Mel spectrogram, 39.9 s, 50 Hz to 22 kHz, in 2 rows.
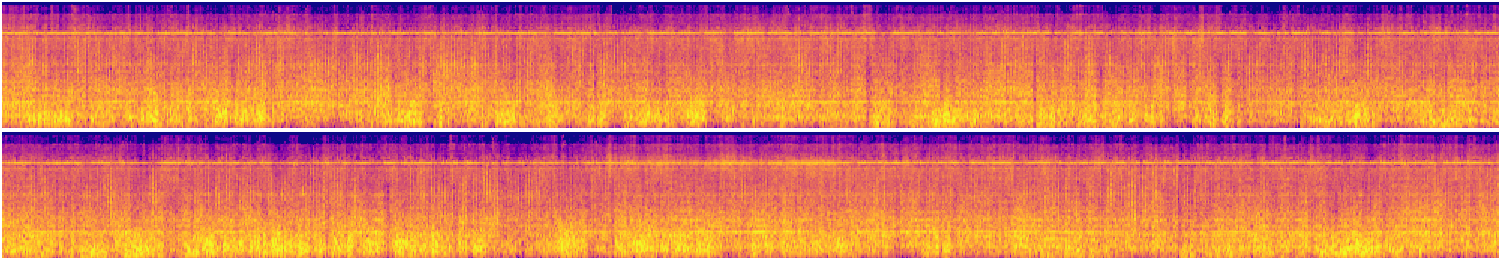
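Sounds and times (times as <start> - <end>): helicopter rotor: 0.0 - 39.9
high-pitched turbine whine: 0.0 - 39.9.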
